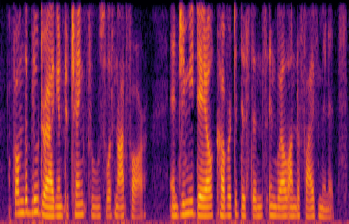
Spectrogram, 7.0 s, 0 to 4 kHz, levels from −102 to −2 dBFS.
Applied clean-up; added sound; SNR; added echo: none; none; none; none.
